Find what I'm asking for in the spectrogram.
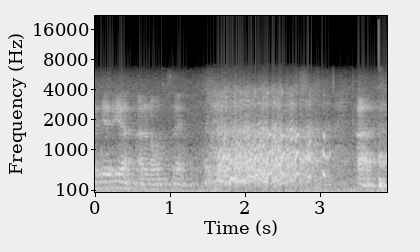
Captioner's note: laughs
